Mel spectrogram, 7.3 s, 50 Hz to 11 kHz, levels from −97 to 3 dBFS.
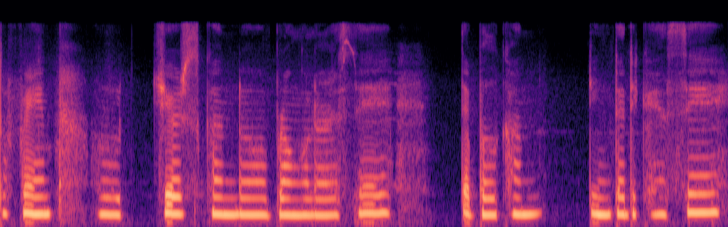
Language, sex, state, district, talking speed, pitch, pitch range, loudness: Nagamese, female, Nagaland, Dimapur, 105 wpm, 245 Hz, 235-255 Hz, -17 LUFS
